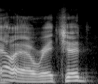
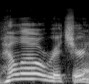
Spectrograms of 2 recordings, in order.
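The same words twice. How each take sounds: First: It is said in an attempted Kiwi accent. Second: It is said in his normal American voice.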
